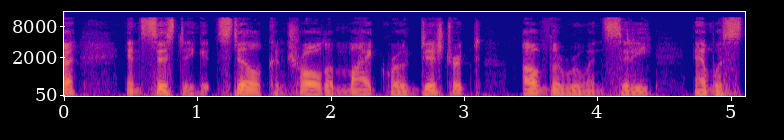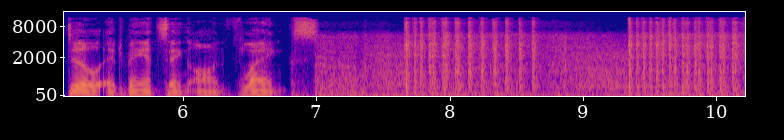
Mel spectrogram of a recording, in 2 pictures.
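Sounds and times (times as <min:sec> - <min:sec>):
speech: 0:00.0 - 0:07.4
machine-gun fire from a joint South Korean and U.S. live-fire exercise: 0:07.0 - 0:10.2.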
